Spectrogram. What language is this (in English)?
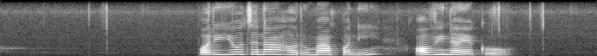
Nepali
